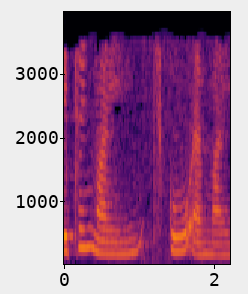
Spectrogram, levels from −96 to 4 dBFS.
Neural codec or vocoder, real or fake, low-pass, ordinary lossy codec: none; real; 3.6 kHz; MP3, 16 kbps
